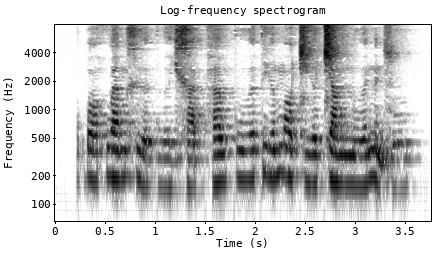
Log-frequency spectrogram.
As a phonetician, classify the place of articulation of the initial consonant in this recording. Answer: labial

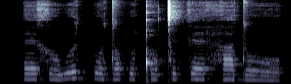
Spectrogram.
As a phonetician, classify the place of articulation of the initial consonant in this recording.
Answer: velar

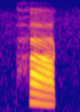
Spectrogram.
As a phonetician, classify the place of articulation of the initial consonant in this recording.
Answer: glottal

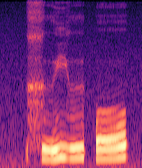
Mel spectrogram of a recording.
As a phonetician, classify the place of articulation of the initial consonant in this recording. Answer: velar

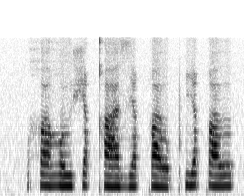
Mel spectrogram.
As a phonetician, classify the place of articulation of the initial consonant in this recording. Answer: uvular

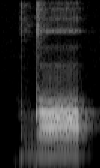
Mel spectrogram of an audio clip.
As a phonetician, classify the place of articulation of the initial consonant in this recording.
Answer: alveolar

